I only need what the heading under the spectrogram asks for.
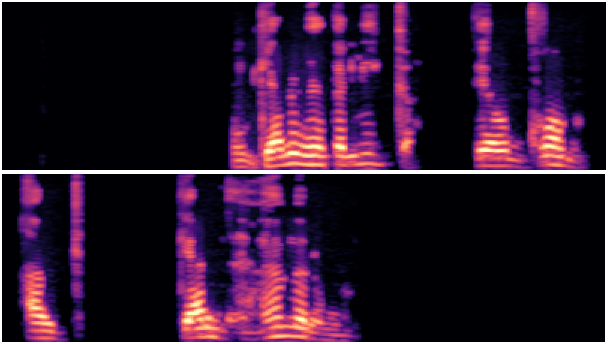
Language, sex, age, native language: Icelandic, male, 60-69, Icelandic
